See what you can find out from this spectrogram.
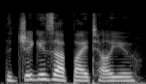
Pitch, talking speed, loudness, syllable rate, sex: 190 Hz, 285 wpm, -18 LUFS, 5.5 syllables/s, female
